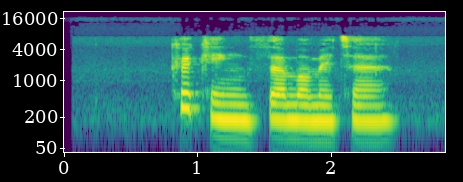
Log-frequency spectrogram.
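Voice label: English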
